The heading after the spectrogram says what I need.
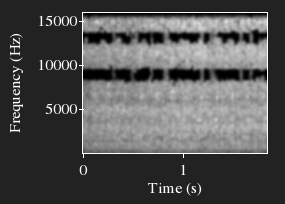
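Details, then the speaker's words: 2011–12 Audi Q7 diesel, arrived crank-no-start with suspected high-pressure pump failure: rough, uneven running with dull lumpy beat under the clatter, running on five cylinders; one failed injector pumping diesel into a cylinder. "Fast, down, dirty, five-cylinder, running on five-cylinders. Now, one injector after failing, don't know what happened to it, but it must be pumping diesel into a cylinder."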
